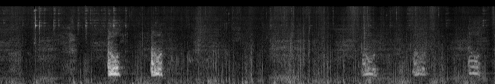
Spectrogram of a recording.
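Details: Female beagle in her old age roused by the smell of a fox: a quick pair of loud barks, then a series of three slightly softer barks spaced under a second apart. Shuffling noise runs underneath.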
